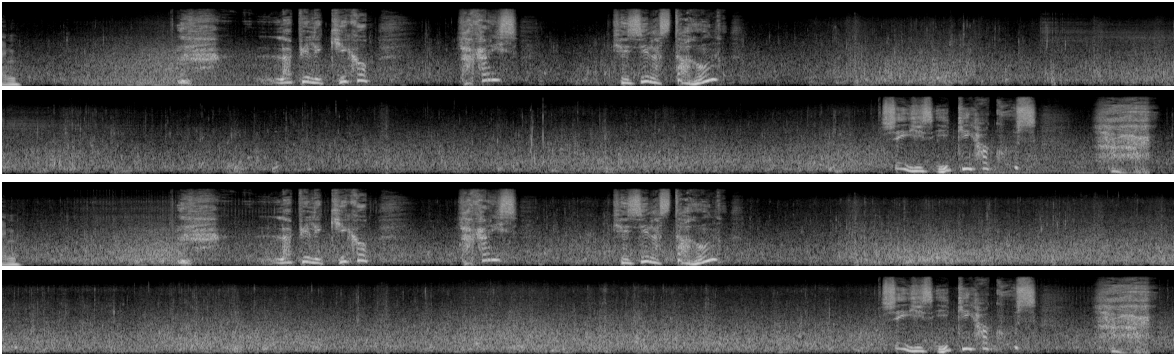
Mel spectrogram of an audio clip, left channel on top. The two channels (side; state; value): both; normal; correlation 0.81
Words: La pili kiko? Lakaris? Kezila stahun? Is iki hakus?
